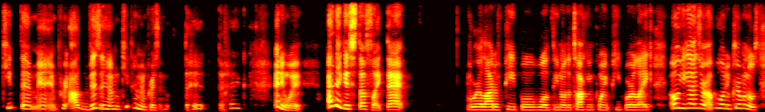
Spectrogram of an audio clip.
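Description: A young woman hosting a solo podcast, speaking, rambling and exasperated, with many fillers and stumbles. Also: lowish voice. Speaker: podcast host. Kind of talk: casual solo podcast monologue.

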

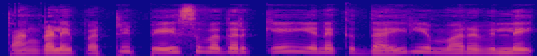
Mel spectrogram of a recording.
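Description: A woman's voice: mid-range voice, moderate pace, mellow, no echo, studio quality, natural voice. A woman voicing a fearful, tearful young princess in a storybook reading. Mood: sorrowful. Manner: sorrowful, sobbing.

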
